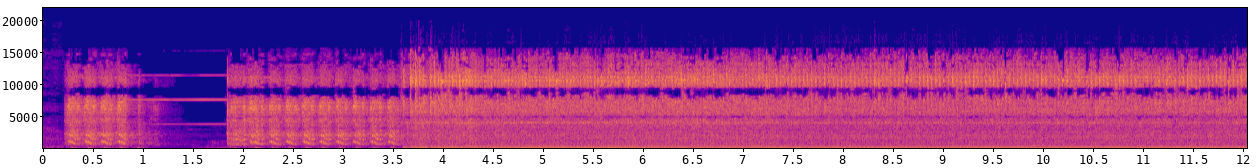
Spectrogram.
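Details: 1975 Suzuki RE5 rotary (Wankel) motorcycle, all original, cold start. A few seconds of rhythmic cranking, then it catches and settles into a smooth, even, steady idle: healthy start.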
